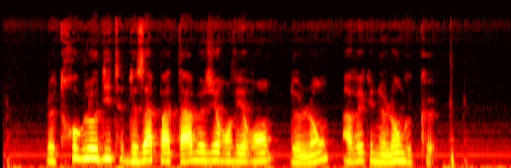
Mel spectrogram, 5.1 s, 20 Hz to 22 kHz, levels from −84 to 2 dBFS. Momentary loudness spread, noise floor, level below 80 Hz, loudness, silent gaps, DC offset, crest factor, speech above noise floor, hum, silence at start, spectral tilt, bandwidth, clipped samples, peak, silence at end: 18 LU; -40 dBFS; -44 dBFS; -18 LUFS; none; under 0.1%; 16 dB; 22 dB; none; 0.1 s; -8.5 dB/octave; 15 kHz; under 0.1%; -2 dBFS; 0.1 s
